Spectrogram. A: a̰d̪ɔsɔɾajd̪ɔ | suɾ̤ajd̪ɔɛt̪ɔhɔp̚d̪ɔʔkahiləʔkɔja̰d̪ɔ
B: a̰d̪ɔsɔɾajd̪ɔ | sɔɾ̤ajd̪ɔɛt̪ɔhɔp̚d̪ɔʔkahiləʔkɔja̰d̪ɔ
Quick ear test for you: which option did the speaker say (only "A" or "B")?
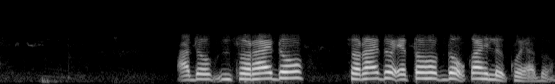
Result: B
